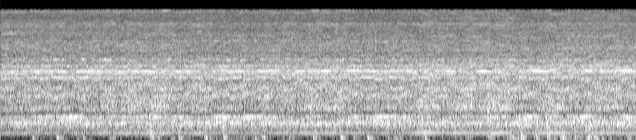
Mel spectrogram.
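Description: Electric hand mixer whirring steadily through cake batter in a home kitchen, a continuous buzzing motor drone with scraping texture, close and fairly loud, no talking.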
